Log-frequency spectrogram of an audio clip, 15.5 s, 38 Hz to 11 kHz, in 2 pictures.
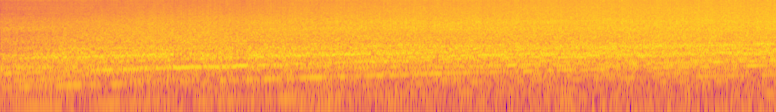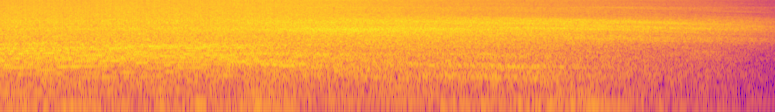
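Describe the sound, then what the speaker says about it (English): Vortech supercharged 2011 Mustang GT revving on a dyno, a loud sustained pull with engine pitch climbing steadily alongside a rising supercharger whine, then fading away at the end. "We're going to put it on the dyno and see what kind of horsepower and torque makes,"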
